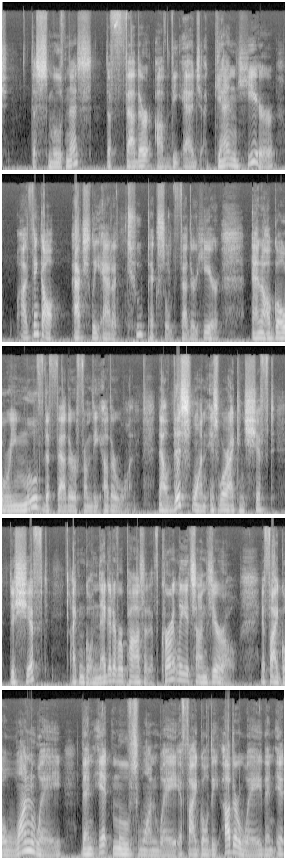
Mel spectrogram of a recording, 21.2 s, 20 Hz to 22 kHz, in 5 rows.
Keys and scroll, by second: 6.1 2.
